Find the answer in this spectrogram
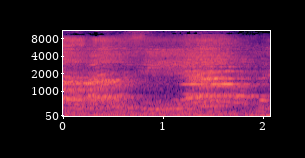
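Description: A group of schoolgirls singing in unison into a microphone; a held note fades about a second in and the next sung line begins.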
